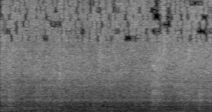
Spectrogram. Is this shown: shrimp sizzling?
yes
